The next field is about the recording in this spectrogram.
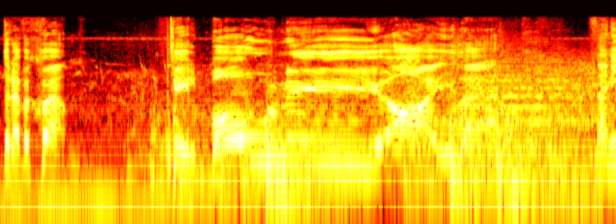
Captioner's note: spooky voice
